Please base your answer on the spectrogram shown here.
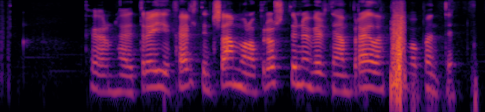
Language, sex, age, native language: Icelandic, female, 40-49, Icelandic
